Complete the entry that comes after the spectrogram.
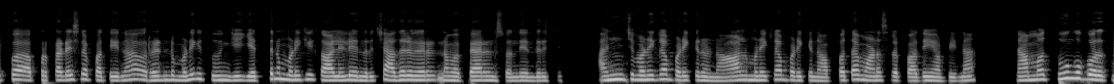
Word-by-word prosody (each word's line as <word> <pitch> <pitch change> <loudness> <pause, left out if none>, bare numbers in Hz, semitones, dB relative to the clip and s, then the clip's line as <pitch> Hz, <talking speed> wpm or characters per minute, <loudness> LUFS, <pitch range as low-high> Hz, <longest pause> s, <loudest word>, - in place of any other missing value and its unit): எப்ப 200 +4 -19 0.2
அப்புறம் 195 0 -6
கடைசியில 210 +4 0
பார்த்தீங்கன்னா 190 +2 -1 0.2
2 200 +1 +1
மணிக்கு 235 +6 +1
தூங்கி, 195 -1 +1 0.2
எத்தனை 250 +8 -2
மணிக்கு 210 +2 0
காலையில 190 +2 +3
எந்திரிச்சு, 185 +3 -1
அதுல 205 +2 +3
வேற 200 +1 +2 0.2
நம்ம 190 -1 +2 0.2
பேரண்ட்ஸ் 190 -2 +1
வந்து 175 +1 -1
எந்திரிச்சு 180 +1 -4 0.5
5 225 +1 +3
மணிக்குல்லாம் 220 +1 +1
படிக்கணும், 190 -2 -1
4 190 +4 0
மணிக்குல்லாம் 200 +2 -1
படிக்கணும், 185 -3 -1
அப்ப 195 +4 -3
தான் 225 -2 +2
மனசுல 185 0 -2
பதியும் 180 +1 +1
அப்டின்னா, 170 +3 -3 0.5
நம்ம 205 +3 +2 0.2
தூங்க 285 +2 +4
போறதுக்கு 210 -3 +3
195 Hz, 165 wpm, -22 LUFS, 185-210 Hz, 0.5 s, தூங்க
